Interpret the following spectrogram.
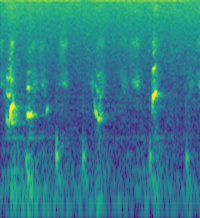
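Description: Very faint, short squeaks of a dry-erase marker writing on a whiteboard, a few separate strokes, otherwise near silence.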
